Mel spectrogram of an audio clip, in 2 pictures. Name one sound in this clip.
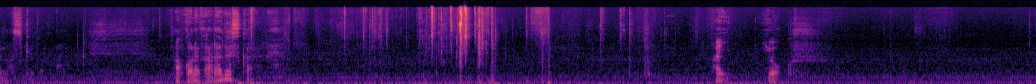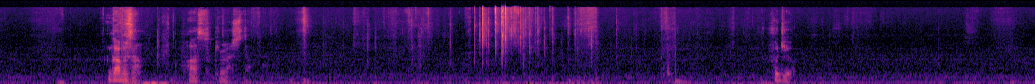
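Trading cards rustle and slide against each other as they are handled.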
